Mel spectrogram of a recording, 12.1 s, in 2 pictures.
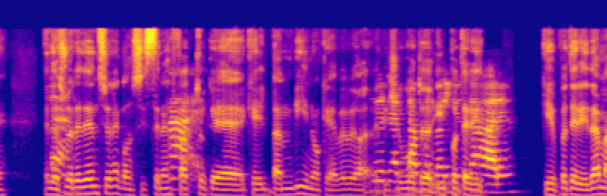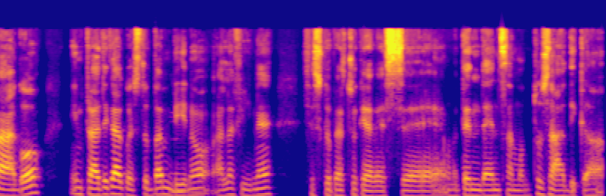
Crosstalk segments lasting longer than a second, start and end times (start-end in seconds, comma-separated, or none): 3.7-5.0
